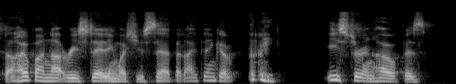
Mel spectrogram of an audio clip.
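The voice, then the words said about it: Impaired, rough-sounding voice. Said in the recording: “excuse my voice”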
